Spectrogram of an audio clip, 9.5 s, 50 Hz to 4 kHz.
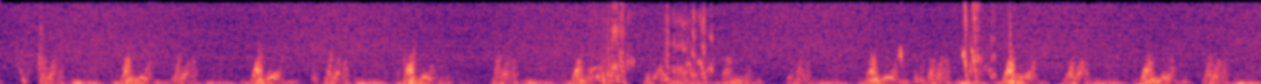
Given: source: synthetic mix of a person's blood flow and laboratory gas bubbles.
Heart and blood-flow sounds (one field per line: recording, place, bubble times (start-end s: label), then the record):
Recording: Doppler ultrasound of blood flow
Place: precordium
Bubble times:
0.12-0.24 s: bubbles
0.28-0.34 s: bubbles
4.39-4.76 s: bubbles
4.92-5.36 s: bubbles
6.73-6.78 s: bubbles
6.84-6.95 s: bubbles
7.21-7.47 s: bubbles
From the record:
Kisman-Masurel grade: 221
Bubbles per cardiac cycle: several, 3 to 8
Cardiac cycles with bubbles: 10 to 50%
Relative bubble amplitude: barely perceptible (0.100 to 0.250)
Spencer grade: 2 (many but less than half of the cardiac periods contain bubble signals, singularly or in groups)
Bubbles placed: only in the low amplitude regions of the cardiac cycle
